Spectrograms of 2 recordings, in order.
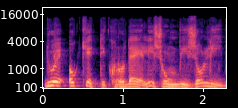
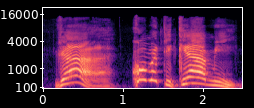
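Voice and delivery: high, drawn-out yell; shouting; 13 semitones higher, 4 dB louder, much slower than usual. A narrator's reading. Second policeman demanding the consul's name, high shout. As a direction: bawl the question, pitch leaping up. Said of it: "gridò il secondo poliziotto".

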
